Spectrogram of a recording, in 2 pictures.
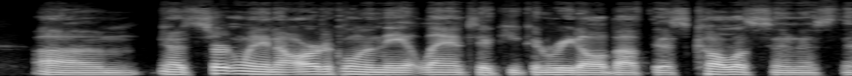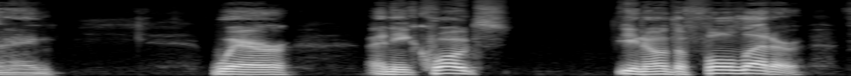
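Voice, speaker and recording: A man with an American accent and a normal speaking voice, at a fairly quick pace with ordinary pitch variation, in a dry, close sound with no echo and a very clean recording with a silent background. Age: 40s. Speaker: anti-war author and podcast host. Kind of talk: interview.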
